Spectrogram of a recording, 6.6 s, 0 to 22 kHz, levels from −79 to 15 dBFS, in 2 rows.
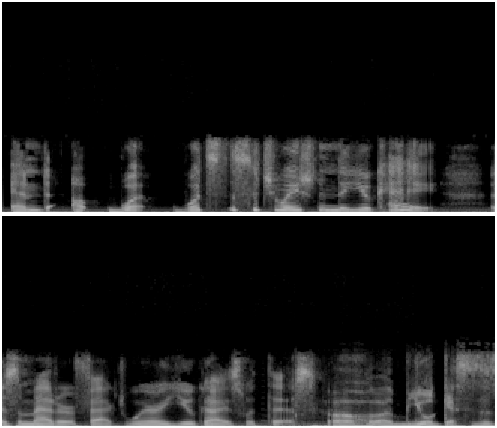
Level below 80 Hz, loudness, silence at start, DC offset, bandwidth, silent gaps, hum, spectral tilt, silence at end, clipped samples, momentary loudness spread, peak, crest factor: -36 dBFS; -22 LUFS; 0.05 s; under 0.1%; 8.4 kHz; none; none; -4.5 dB/octave; 0 s; under 0.1%; 6 LU; -8 dBFS; 12 dB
